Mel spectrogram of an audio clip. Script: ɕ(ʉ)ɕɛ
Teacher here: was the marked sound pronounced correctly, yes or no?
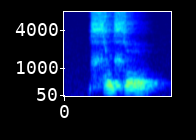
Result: no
